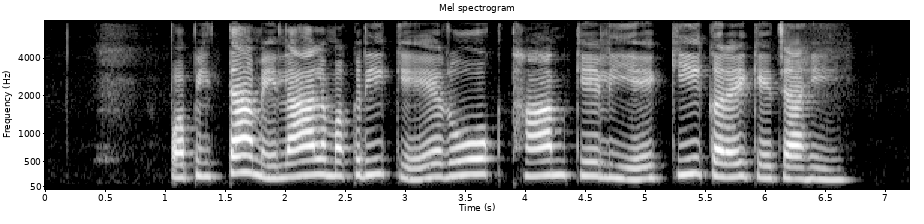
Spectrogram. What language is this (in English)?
Maithili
